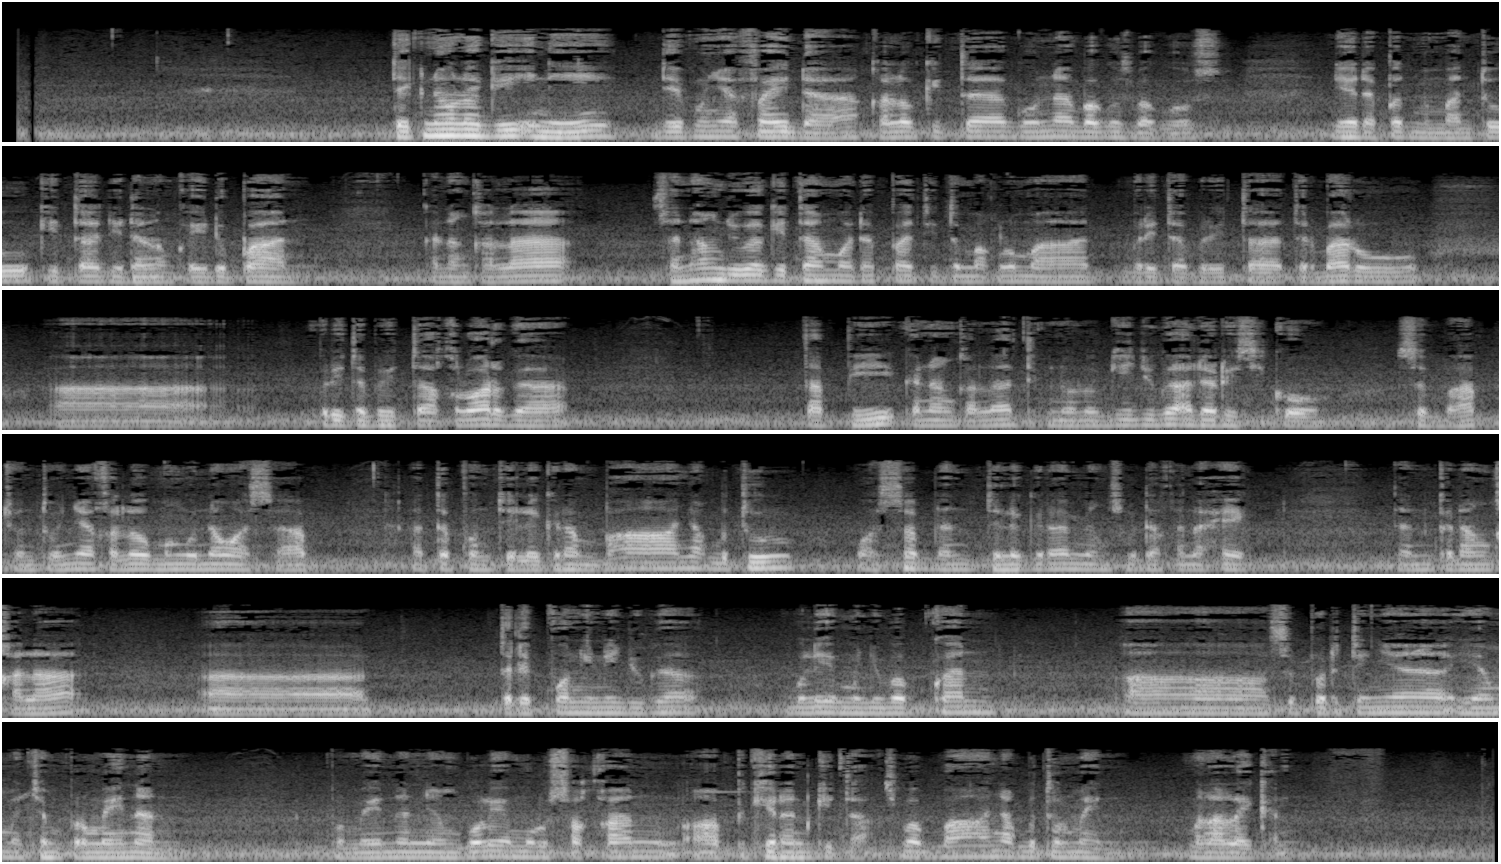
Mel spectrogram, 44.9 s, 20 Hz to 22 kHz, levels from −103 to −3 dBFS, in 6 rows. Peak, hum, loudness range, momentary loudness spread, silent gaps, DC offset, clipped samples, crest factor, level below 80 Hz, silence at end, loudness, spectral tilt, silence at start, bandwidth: -2 dBFS; none; 6 LU; 20 LU; none; under 0.1%; under 0.1%; 24 dB; -58 dBFS; 0 s; -26 LUFS; -6 dB/octave; 0.05 s; 11.5 kHz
